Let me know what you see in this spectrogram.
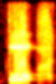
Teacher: tapi karena si pangkal lidah naik, ya, keluarnya jadinya vokal O.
